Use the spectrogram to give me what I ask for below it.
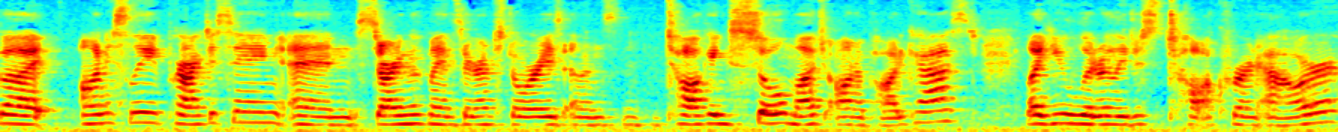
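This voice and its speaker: Speaking with an American accent, a woman keeps a moderate pace and fairly even intonation amid noticeable background noise and audible room echo. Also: fairly high pitch for a woman. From US, South Florida. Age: 20s. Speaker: influencer and podcast host. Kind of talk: casual vlog talk to camera. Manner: chatty, with fillers and self-corrections.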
